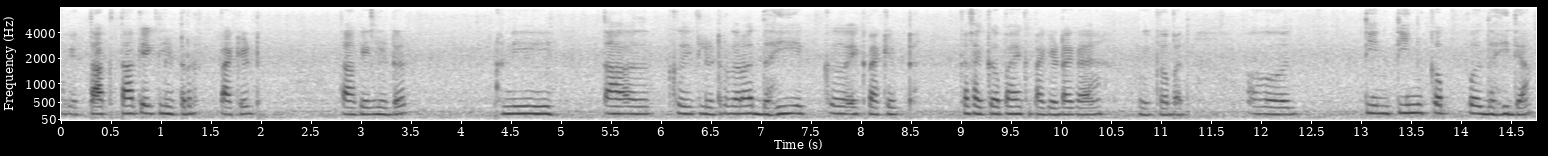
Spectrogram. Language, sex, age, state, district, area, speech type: Marathi, male, 18-30, Maharashtra, Sangli, urban, spontaneous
